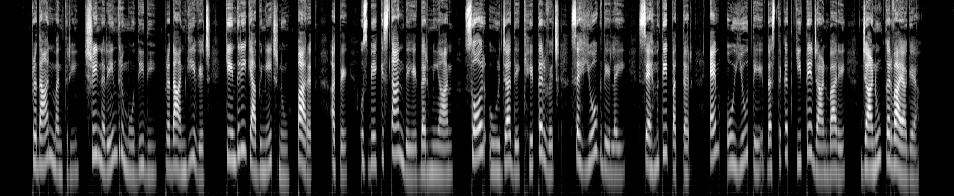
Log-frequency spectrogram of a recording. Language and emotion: Punjabi, neutral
